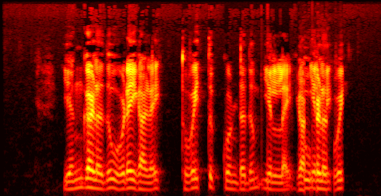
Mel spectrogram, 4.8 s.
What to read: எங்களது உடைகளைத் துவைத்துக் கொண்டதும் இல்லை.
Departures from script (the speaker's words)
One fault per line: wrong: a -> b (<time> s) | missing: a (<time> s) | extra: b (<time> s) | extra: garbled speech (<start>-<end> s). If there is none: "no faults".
extra: garbled speech (3.7-4.3 s)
